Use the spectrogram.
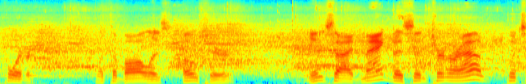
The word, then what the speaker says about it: Auger: Looks like Auger, A-U-G-E-R. It's pronounced Osher.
